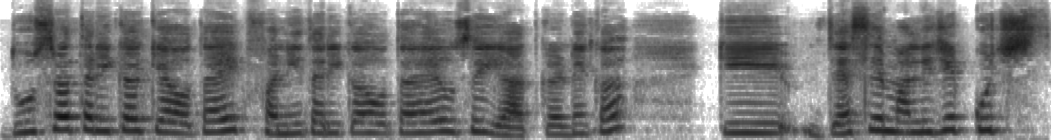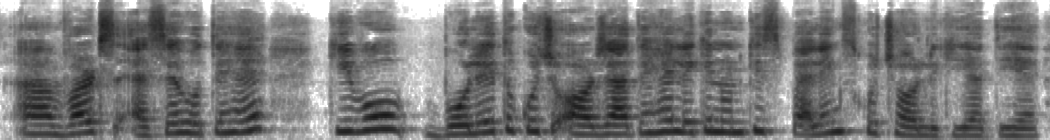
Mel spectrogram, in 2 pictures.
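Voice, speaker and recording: Patient woman spelling words slowly. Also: high-pitched, a little mellow. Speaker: channel host teaching parents. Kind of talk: explanatory home tutorial.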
